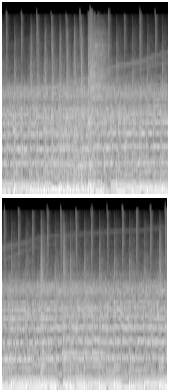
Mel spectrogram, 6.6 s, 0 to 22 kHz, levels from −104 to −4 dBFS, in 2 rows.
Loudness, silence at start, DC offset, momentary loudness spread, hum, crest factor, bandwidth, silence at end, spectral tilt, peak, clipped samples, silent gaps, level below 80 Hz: -14 LUFS; 0 s; under 0.1%; 3 LU; none; 12 dB; 12 kHz; 0 s; -6.5 dB/octave; 0 dBFS; under 0.1%; none; -22 dBFS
